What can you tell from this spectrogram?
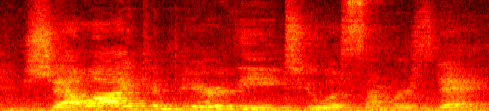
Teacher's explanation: unstressed stressed unstressed stressed unstressed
